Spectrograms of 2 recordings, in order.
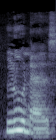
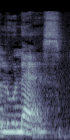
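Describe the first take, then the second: First: The stress is on the first syllable. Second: The stress is on the last syllable. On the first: The speaker calls it right. "The oral stress must be in lu" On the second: The speaker calls it wrong. "not lunes"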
